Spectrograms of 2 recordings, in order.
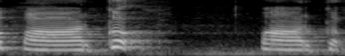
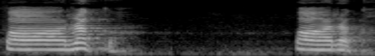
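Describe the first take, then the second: First: पार्क as one syllable, r straight into k; पार्क said park, no vowel after र; correct reading. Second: पारक as three syllables, paa-ra-k; पारक with a vowel after the र; split reading. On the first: Teacher showing the joined form, correct cluster. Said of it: "तो क्या हो जाएगा?". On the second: Teacher reading the unjoined form before fixing it. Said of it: "तो ये का के ऊपर लगा दिया". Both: Shown as a demonstration.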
